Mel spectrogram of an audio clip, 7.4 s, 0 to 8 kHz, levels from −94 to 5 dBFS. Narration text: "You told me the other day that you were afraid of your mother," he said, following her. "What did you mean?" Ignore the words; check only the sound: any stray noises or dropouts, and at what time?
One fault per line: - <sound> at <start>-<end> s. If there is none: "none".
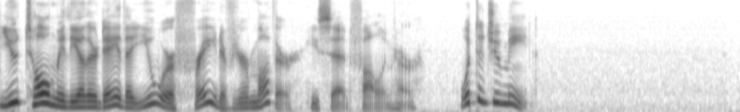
none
